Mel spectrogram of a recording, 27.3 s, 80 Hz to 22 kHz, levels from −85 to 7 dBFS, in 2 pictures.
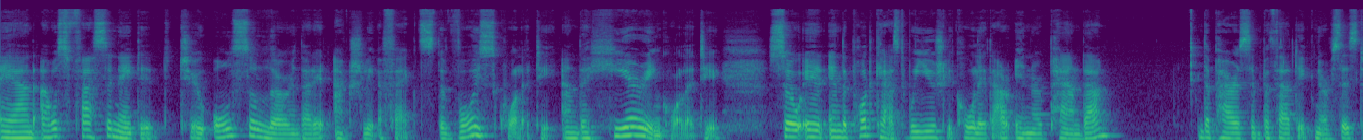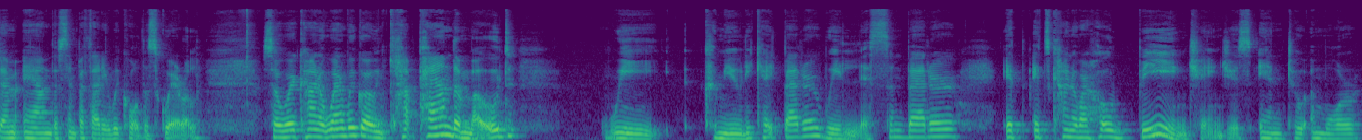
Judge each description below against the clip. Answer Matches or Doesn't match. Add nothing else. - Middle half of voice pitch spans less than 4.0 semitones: Doesn't match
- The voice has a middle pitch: Matches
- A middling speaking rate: Matches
